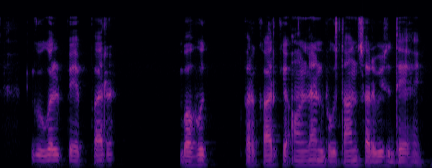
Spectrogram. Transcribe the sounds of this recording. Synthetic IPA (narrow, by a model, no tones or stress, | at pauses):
ɡuːɡəlpeːpəɾ | bəɦʊt̪̚ | pɾəkaːɾkeʔɔːnlaːɪnbʱʊɡt̪aːnsəɾwɪsd̪eːɦɛ̃ː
